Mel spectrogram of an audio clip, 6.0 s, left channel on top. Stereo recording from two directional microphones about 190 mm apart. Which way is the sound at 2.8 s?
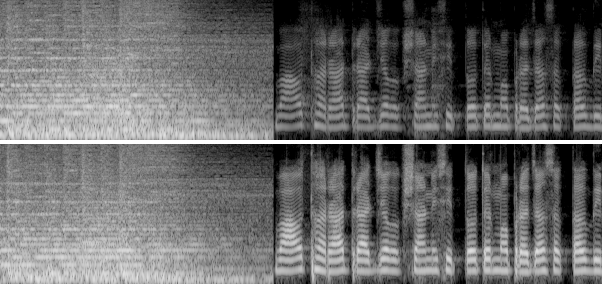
45° right (ahead or behind).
